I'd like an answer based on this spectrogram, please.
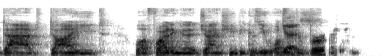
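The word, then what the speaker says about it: jiangshi: modern day Cantonese film, they very much pronounce it Gyeongshi, not Jyangshi, which sounded closer to Kyonshi to me.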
